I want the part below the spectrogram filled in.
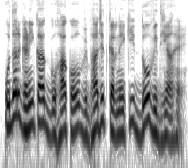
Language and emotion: Hindi, neutral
